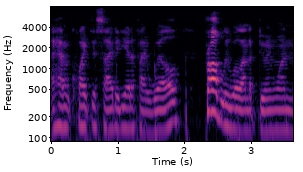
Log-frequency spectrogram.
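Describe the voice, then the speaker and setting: With a Canadian accent, a man speaks at medium pitch. His intonation is monotone and flat. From Canada, Guelph, Ontario. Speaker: live streamer, video creator. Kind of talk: live stream chat with viewers. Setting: indoors, live stream. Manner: fast.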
